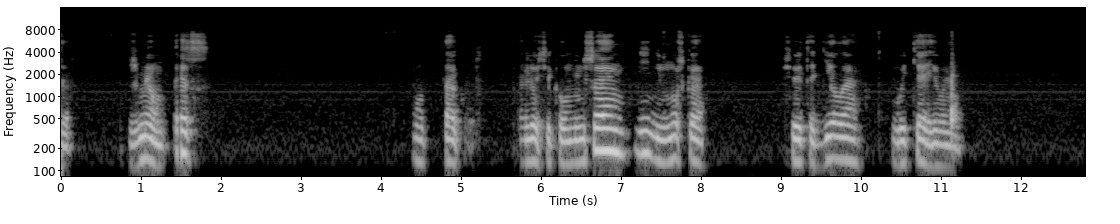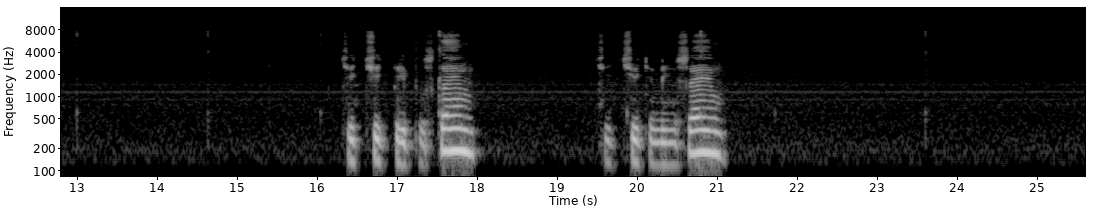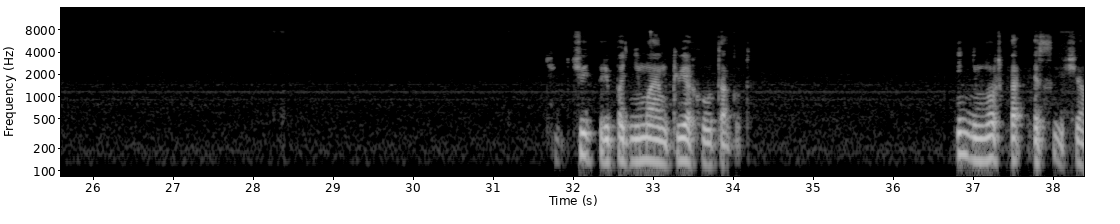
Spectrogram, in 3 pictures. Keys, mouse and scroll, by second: 1.6 s, 4.8-5.6 scroll down 4, 10.4 click, 13.0 click, 16.3 click, 31.0-31.4 scroll up 8, 32.7 click, 33.7 scroll down 2, 35.8 middle click, 37.3 s.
